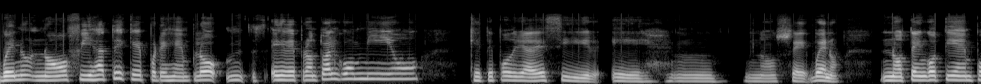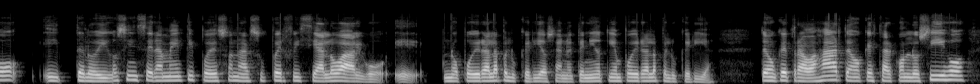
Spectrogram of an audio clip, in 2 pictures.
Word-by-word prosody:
Bueno, 200 +4 +5
no, 195 +1 +3
fíjate 220 +5 +1
que 225 -3 -1
por 195 -3 -5
ejemplo, 185 +2 +2
mm, 200 +2 -3 0.3
eh, 205 - +2
de 205 0 +3
pronto 200 +2 -1
algo 250 +1 +2
mío, 255 0 -2 0.5
¿qué 180 - -2
te 185 +2 -3
podría 185 -2 +1
decir?, 175 -4 -2
eh, 145 -4 -2 0.2
mm, 145 -1 -6 0.3
no 145 -2 -7
sé. 145 -1 -3
Bueno, 160 -7 +2 0.4
no 180 0 +2
tengo 200 +1 +4
tiempo 200 -1 0
y 175 -1 -2
te 170 +1 -1
lo 160 - +3
digo 150 +3 +1
sinceramente 185 -1 -1
y 205 - -3
puede 170 -4 +1
sonar 170 -2 -2
superficial 170 -1 -1
o 170 0 +5
algo, 135 -6 +1
eh, - - -7 0.2
no 155 -1 -1
puedo 165 -1 +3
ir 165 - +3
a 165 - +5
la 175 +1 +1
peluquería, 150 -3 -1
o - - -1
sea, 145 0 -5
no 140 - -3
he - - -7
tenido 150 +1 0
tiempo 165 +1 -1
de 165 - +4
ir 165 - 0
a - - +3
la 165 0 -1
peluquería. 130 - -5 0.4
Tengo 175 -2 +3
que 190 +2 +4
trabajar, 175 +5 +4
tengo 170 -3 0
que - - -4
estar 170 -1 -1
con 170 0 0
los 165 0 0
hijos 210 -1 +3
175 Hz, 190 wpm, -18 LUFS, 160-200 Hz, 0.5 s, Bueno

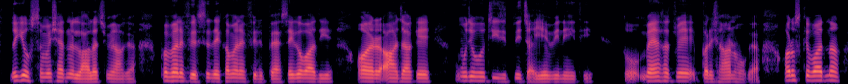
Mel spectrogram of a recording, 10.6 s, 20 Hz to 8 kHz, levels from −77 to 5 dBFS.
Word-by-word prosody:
देखिए, 155 +3 +2
उस 150 - -1
समय, 135 -1 -1
शायद 135 -1 0
मैं 130 -1 0
लालच 110 0 +2
में 115 -2 -3
आ 105 0 -1
गया। 105 0 -9 0.3
पर 150 - +2
मैंने 145 -1 +5
फिर 120 -2 +3
से 130 +3 -5
देखा, 125 +1 +1
मैंने 125 -1 +2
फिर 110 - -3
पैसे 110 +2 0
गँवा 125 -1 +4
दिए, 115 0 -5 0.3
और 125 -2 +6
आ 125 0 +5
जा 120 0 +2
के 120 -1 +2 0.4
मुझे 150 0 -1
वो 145 0 0
चीज़ 125 -2 -6
इतनी 120 +1 -6
चाहिए 115 0 -1
भी 110 +1 -4
नहीं 110 -1 -5
थी। 115 +2 -16 0.4
तो - - -5
मैं 145 +1 +5
सच 140 -2 -3
में 140 -1 +1
परेशान 115 -1 -1
हो 105 -3 -8
गया - - -7 0.3
और 165 +1 +4
उसके 165 0 -2
बाद 160 0 +4
ना, 160 -2 +2
125 Hz, 240 wpm, -25 LUFS, 115-140 Hz, 0.4 s, और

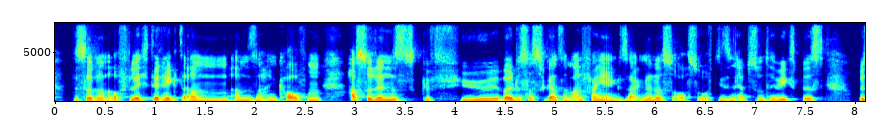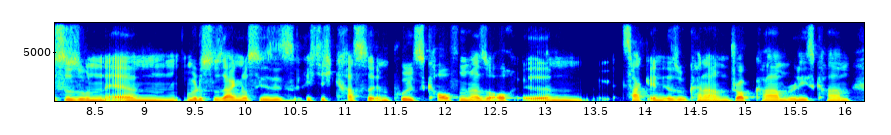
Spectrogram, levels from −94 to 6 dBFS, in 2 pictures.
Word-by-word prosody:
bist - - -5
du 110 - +7
dann 100 -1 0
auch 105 - 0
vielleicht 105 -1 +1
direkt 105 -1 +3
am 95 0 0
am 95 +1 -1
Sachen 100 +1 -3
kaufen. 110 +4 +1 0.3
Hast 100 +3 +2
du 125 - +6
denn 115 0 +5
das 110 -2 -2
Gefühl 170 +11 0
weil 105 - +7
das 105 0 -3
hast 110 -1 -3
du - - -15
ganz 105 -1 +3
am - - -3
Anfang 120 -3 -1
ja 95 -2 +1
gesagt, 100 +2 -3
ne? 100 - +2
Dass 100 -2 0
du - - -6
auch - - -4
so - - -11
auf - - -5
diesen 95 -1 -5
Apps - - -8
unterwegs 100 -1 -1
bist, 100 0 -3 0.3
bist 110 +1 0
du - - +5
so 105 -1 +2
'n, 100 -1 +2
ähm 95 0 +1
würdest 105 +1 +1
du 95 - -2
sagen, 100 +1 +4
du 100 - +2
hast 95 0 -3
dieses 95 +3 -1
richtig 110 -2 -6
krasse - - -2
Impulskaufen? 135 +3 0
Also, 100 -4 +1
auch, - - +2
ähm, 100 0 0 0.4
zack 105 0 -2
in 105 -2 +1
äh, 100 - +1
so, 100 0 -1
keine 100 0 -2
Ahnung, 100 0 -1
Dropcam, 105 +1 +2
Releasecam, 105 +2 -2
100 Hz, 220 wpm, -25 LUFS, 100-110 Hz, 0.4 s, du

